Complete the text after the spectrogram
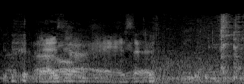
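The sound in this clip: Pigeons cooing as they peck at the end of a tablecloth spread on the ground after a meal: soft, low, rolling coos, brief and fairly quiet, mixed with a voice.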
